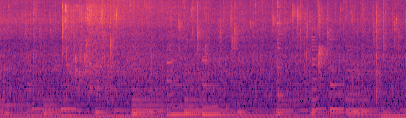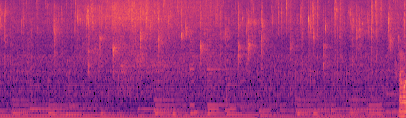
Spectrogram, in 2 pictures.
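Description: Batter-dipped fish bajji, Pondicherry style, fries in hot oil with a continuous crackling sizzle, heard alone beneath steady instrumental background music.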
